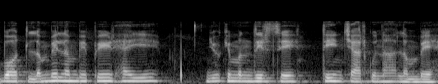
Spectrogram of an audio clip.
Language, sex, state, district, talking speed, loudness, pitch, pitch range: Hindi, male, Himachal Pradesh, Shimla, 190 wpm, -17 LUFS, 145 Hz, 130-155 Hz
